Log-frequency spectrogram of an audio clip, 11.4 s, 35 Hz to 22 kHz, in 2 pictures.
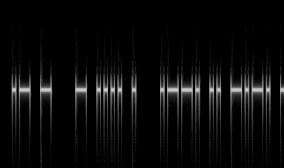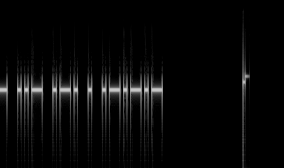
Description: Morse code, heard as a keyed tone, about 17 wpm, 700 Hz. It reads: AT THE PICTURE.
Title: Sentences from Top 1000 Words - Review Part 1 - 17wpm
